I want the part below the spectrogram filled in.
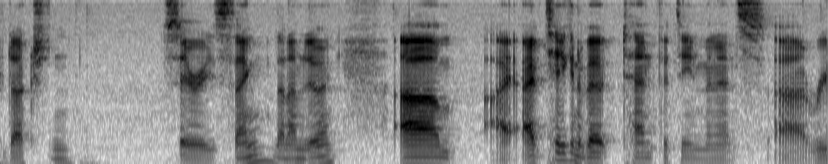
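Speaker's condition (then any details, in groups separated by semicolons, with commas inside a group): No condition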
